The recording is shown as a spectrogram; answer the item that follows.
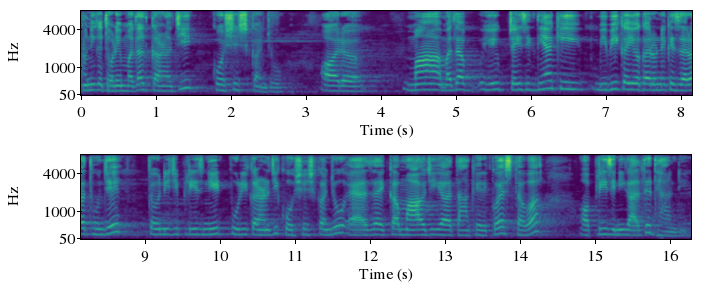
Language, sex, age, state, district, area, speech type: Sindhi, female, 45-60, Uttar Pradesh, Lucknow, urban, spontaneous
